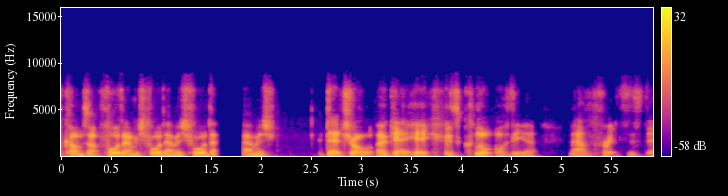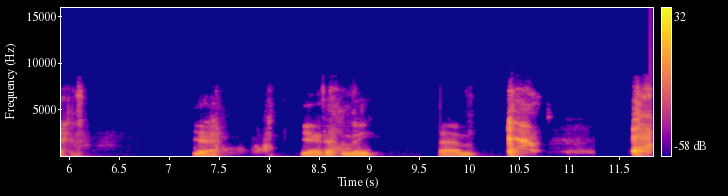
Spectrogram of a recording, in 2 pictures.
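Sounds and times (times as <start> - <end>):
speech: 0.1 - 6.3, 7.3 - 10.6
coughing: 8.5 - 9.0, 10.4 - 10.8, 11.7 - 11.8.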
